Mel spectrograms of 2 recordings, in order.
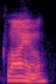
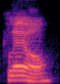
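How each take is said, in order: First: The word has its older Greek pronunciation. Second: The word has its modern Greek pronunciation. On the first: "instead of klio" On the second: "it's the same word in modern Greek, pronounced a little bit different. Kleo instead of klio"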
